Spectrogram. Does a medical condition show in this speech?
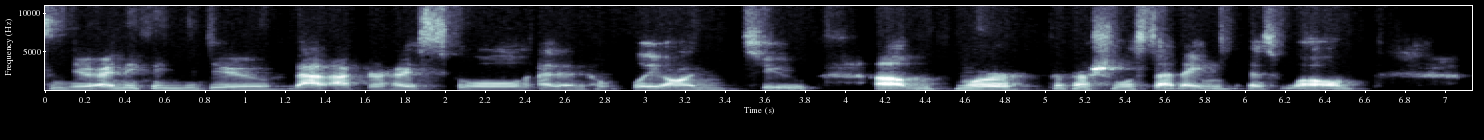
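Yes: cleft lip and palate; multiple surgeries on face and mouth.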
